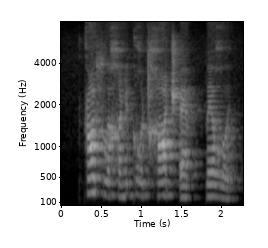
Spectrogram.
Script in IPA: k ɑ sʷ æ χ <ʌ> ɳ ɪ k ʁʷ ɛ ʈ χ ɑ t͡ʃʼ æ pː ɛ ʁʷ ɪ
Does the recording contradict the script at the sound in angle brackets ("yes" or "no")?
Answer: no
